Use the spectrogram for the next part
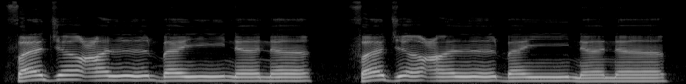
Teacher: Na yang kedua ini dipanjangkan 2 harakat kerana mad asli huruf alif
